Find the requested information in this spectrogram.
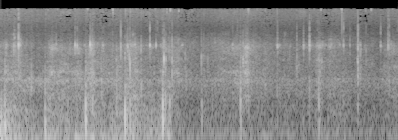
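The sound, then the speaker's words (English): Footsteps of someone walking in boots with one boot untied: a steady series of crisp, scuffing steps at a walking pace, louder at first and a little fainter toward the end. “The other boot is untied now. Tough, we're going to walk with it that way.”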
